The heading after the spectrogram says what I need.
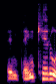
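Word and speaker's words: Banchero: 이게 두 분 다 영어를 잘하시는 걸로 알고 있는데 벤케로 이런 식으로 발음을 하더라고요. 그래가지고 네. 바로 벤케로 이렇게 말을 하니까 그냥 벤케로라고 부르면 될 것 같습니다.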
